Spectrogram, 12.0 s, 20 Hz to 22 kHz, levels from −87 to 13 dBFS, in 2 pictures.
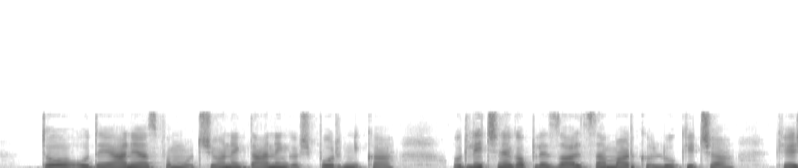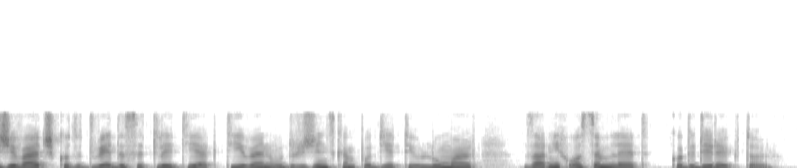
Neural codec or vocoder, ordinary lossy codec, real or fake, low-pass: codec, 16 kHz, 0.9 kbps, LongCat-Audio-Codec; none; fake; 7.2 kHz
